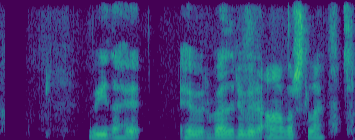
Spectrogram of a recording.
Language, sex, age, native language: Icelandic, female, 30-39, Icelandic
